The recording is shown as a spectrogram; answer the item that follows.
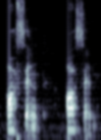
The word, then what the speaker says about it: often: when we pronounce this, at least in American English, we don't pronounce this T. We don't say often, often. We usually pronounce it as often, often.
